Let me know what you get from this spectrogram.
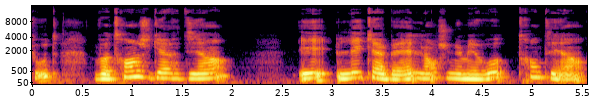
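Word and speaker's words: Lecabel: votre ange gardien et les cas belle l'enjeu numéro 31 ça s'écrit les cas belle l e c à b elle l'enjeu numéro 32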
